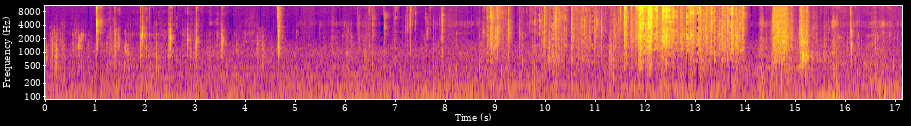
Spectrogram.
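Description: Close-up chewing of a croissant chicken sandwich, with many small wet mouth clicks. From about nine seconds in, a paper food wrapper crinkles and is crumpled in several bursts, loudest a little past the middle.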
